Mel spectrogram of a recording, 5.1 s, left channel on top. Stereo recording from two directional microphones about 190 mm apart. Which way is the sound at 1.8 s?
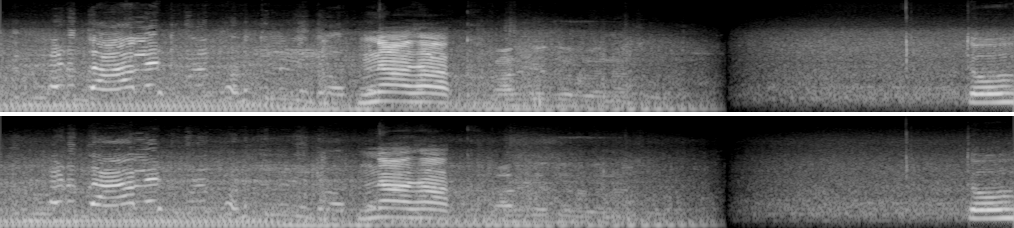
20° left (ahead or behind).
